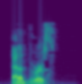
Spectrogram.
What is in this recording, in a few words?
"adverse", English; adjectives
